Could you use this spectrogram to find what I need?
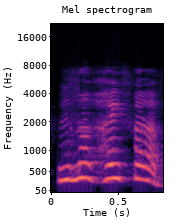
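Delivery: high and loud mock-gushing. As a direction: sneer their fake love back at them. Mocking their claimed love.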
